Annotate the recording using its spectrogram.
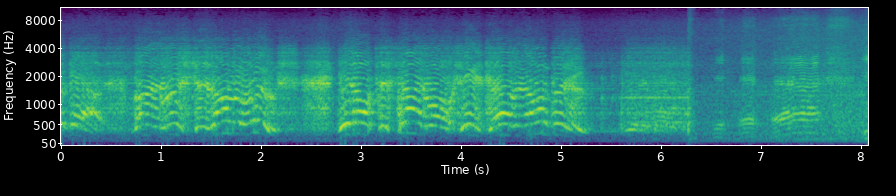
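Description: A voice received over a CB radio, coming through the speaker thin and narrow-band, with words too garbled to make out. About five seconds in it drops to a quieter stretch with a faint steady tone, a sharp click and a weaker voice near the end.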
